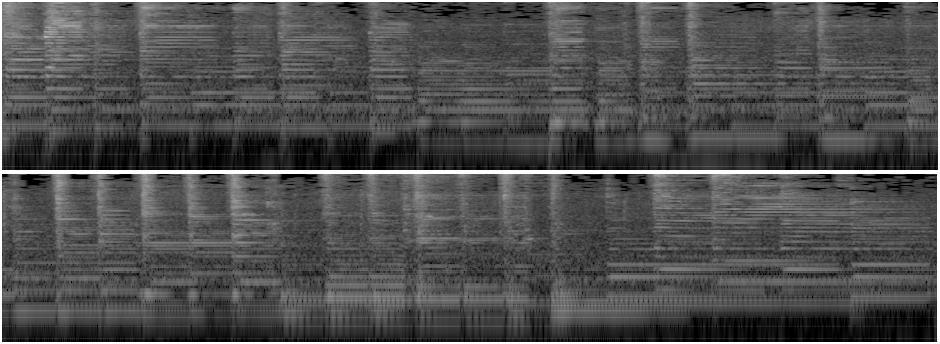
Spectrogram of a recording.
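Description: Instrumental passage of a song: acoustic guitar strumming and picking, with no singing.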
